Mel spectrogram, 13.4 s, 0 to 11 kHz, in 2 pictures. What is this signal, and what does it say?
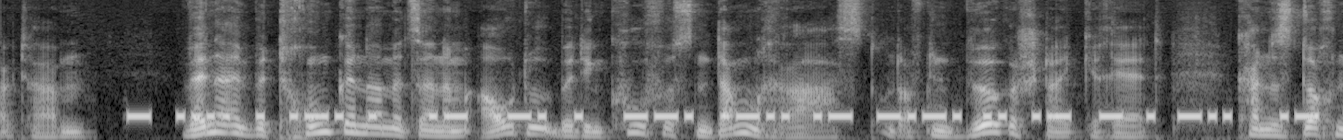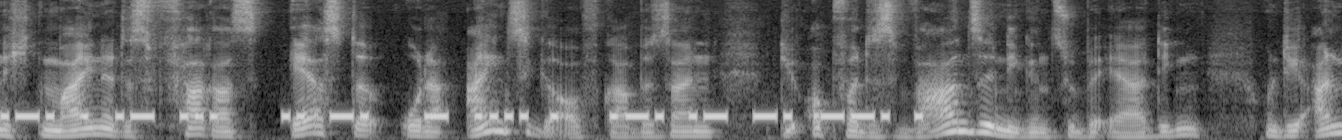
Morse code, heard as a keyed tone, hand-sent with a paddle, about 32 wpm, 570 Hz, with speech in German. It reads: THERE ARE GLACIATED AREAS IN THE RANGE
